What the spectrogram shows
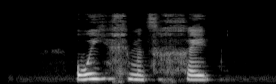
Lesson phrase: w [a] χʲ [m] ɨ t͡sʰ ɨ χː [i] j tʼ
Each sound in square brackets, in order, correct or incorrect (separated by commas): incorrect, correct, incorrect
